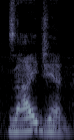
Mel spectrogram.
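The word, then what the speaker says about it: 再见: Zaijian. Zaijian. Zaijian. What is that? Zaijian. Down and then down. Zaijian. Zaijian. Not Zai. Zaijian. Oh, so you have 4 tones.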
